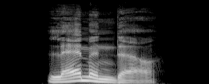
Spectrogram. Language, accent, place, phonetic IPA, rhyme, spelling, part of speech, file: German, Germany, Berlin, [ˈlɛːməndɐ], -ɛːməndɐ, lähmender, adjective, De-lähmender.ogg
- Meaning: inflection of lähmend: 1. strong/mixed nominative masculine singular 2. strong genitive/dative feminine singular 3. strong genitive plural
